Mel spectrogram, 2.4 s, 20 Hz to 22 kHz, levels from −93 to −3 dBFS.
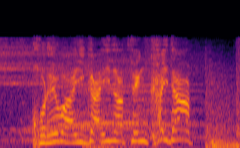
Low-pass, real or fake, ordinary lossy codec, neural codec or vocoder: none; real; none; none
